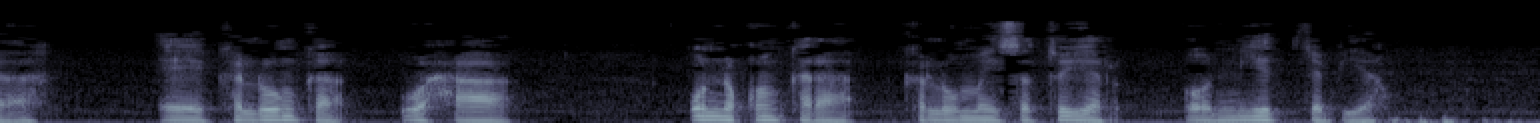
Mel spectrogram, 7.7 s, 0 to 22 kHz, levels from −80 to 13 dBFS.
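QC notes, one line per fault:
Throughout: WMA compression. The speech has a ringing, washy quality. Its quantisation noise is smeared over tens of milliseconds around each sound. A hiss rises and falls with the signal. The damage is plainly audible. Nothing is heard above 10 kHz, so the top end sounds dull. This is likely a transform codec at a low bitrate, around 32 kbps, where long blocks spread the noise and weak spectral lines are dropped to zero.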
